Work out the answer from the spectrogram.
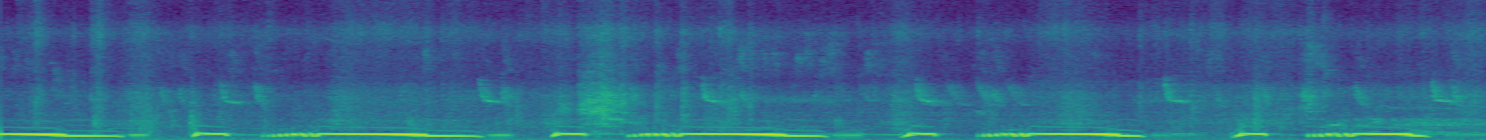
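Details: Female puter pelung, an Island collared dove, used to lure males: low, rolling coos, each opening with a quick stuttered burst, then a long steady note that drops slightly at the end, repeated about every two seconds.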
